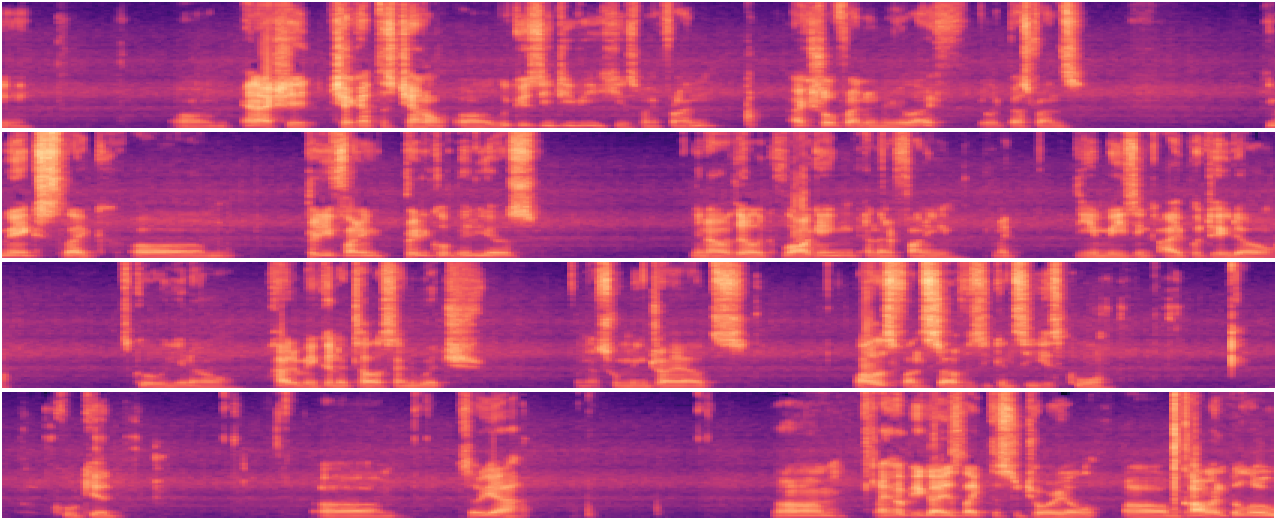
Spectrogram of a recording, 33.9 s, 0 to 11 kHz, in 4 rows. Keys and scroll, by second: 33.1 space.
